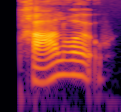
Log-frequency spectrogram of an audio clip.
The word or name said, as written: pralerøv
